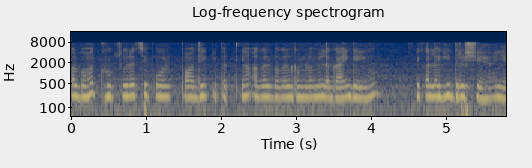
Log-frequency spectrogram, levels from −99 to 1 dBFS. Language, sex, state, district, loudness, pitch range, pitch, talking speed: Hindi, female, Uttar Pradesh, Jalaun, -33 LUFS, 205-220 Hz, 215 Hz, 225 wpm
